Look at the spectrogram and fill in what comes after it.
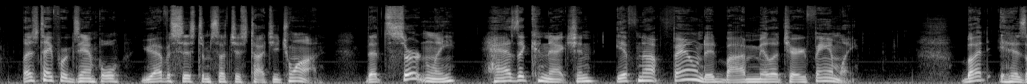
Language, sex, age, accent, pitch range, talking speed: English, male, 50-69, American, 115-150 Hz, 165 wpm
